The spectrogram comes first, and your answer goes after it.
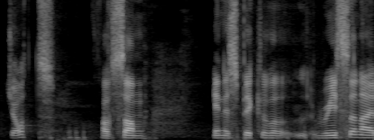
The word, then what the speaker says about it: JWT: It's actually called JOT, JWT. That's how you pronounce it, JOT, of some inexplicable reason, I don't know.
